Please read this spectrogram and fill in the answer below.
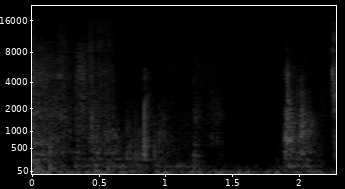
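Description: Paper notes being handled and put aside: a soft rustle with a few faint clicks, dying away about halfway through.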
